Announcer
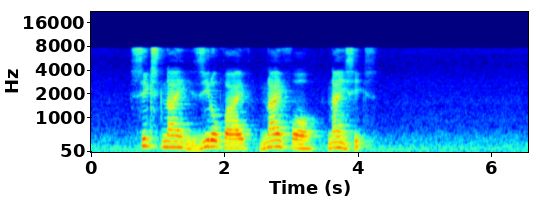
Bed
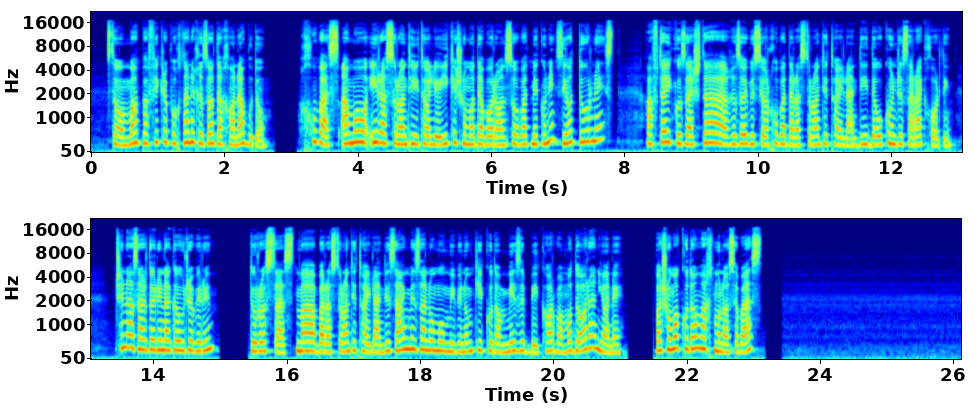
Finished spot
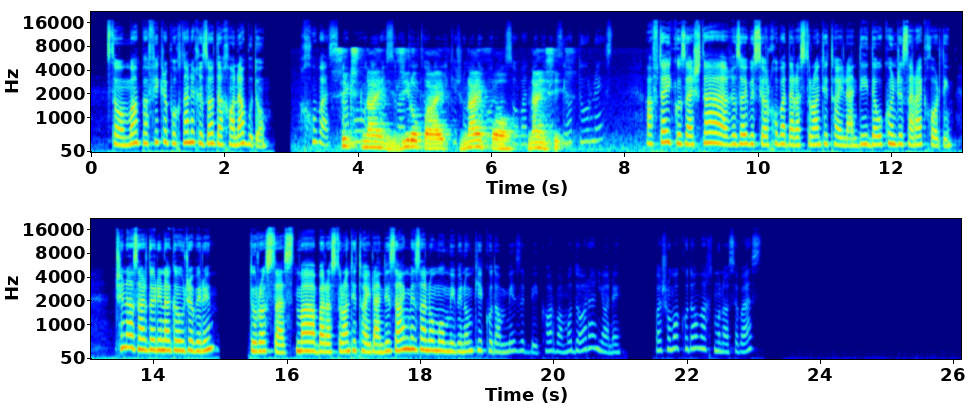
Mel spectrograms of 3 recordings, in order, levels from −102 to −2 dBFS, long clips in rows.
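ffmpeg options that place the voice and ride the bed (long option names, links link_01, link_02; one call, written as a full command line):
ffmpeg -i stem1.wav -i stem2.wav -filter_complex "[0:a]adelay=3000,volume=-4dB[link_01];[1:a]volume=14.5dB,afade=type=out:start_time=3.02:duration=0.59:silence=0.11885,afade=type=in:start_time=7.87:duration=0.68:silence=0.105925,afade=type=out:start_time=17.85:duration=1.56:silence=0.0595662[link_02];[link_01][link_02]amix=inputs=2:normalize=0" out.wav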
